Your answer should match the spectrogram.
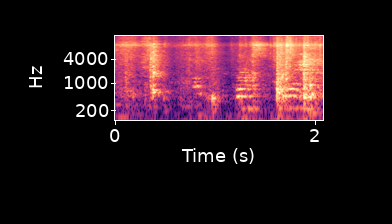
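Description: Brief handling noises: a few light knocks and rustles as a cardboard gift box and tissue paper are moved about.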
